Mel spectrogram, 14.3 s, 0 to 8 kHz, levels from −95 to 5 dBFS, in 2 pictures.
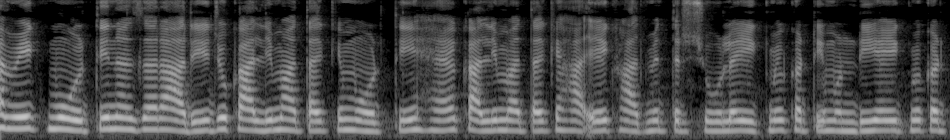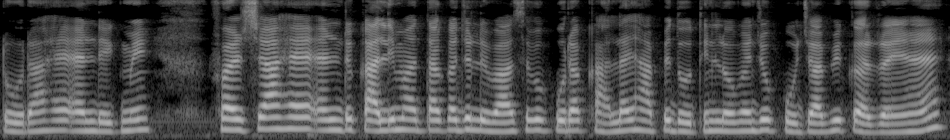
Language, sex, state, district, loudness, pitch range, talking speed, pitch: Hindi, female, Chhattisgarh, Rajnandgaon, -29 LUFS, 205-225 Hz, 235 wpm, 215 Hz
